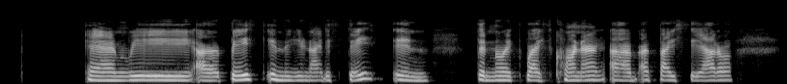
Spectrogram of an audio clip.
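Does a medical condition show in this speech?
Yes: severe to profound hearing loss; learned to listen and speak through early intervention in England.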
